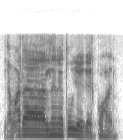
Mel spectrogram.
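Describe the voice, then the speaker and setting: A man co-hosting a podcast, joking and animated. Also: fairly high pitch, brisk. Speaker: podcast co-host. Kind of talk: casual podcast chat. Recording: dull lo-fi podcast audio.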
